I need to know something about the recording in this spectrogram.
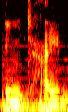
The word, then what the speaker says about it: indict: Here the letter I has got I defthong. Indict. Indite. There are two syllables.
